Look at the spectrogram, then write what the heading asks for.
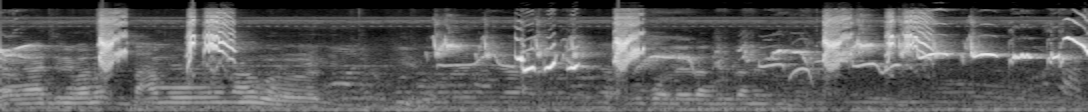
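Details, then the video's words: Oriental magpie-robin fighter song to provoke others: varied whistled phrases and sharp chips in loud bursts, opening with a lower harmonic sound like a voice. "BUNYI BURUNG KACER FIGTER, FULL ISIAN KACER LAIN LANGSUNG ON"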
